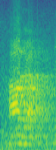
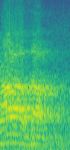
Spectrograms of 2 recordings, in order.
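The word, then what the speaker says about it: هذا: حاجہ یہ غلط ہے، حاجہ نہیں بلکہ حاذا.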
